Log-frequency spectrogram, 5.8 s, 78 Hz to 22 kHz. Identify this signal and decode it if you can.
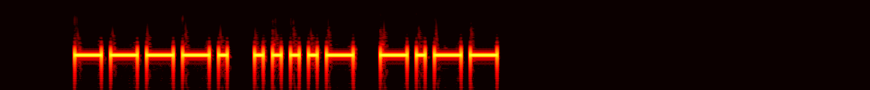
Morse code, heard as a keyed tone, about 20 wpm, 700 Hz. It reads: 94Y
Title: Three Letter-Number Combinations - 20wpm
